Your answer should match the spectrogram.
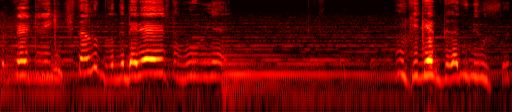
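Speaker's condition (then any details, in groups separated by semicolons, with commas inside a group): Cerebral palsy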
